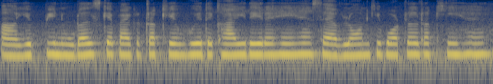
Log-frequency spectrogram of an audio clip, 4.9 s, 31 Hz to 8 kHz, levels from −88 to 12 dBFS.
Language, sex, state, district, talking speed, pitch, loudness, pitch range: Hindi, female, Uttar Pradesh, Jalaun, 195 wpm, 225 Hz, -12 LUFS, 220-225 Hz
